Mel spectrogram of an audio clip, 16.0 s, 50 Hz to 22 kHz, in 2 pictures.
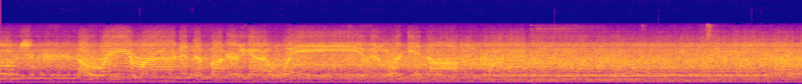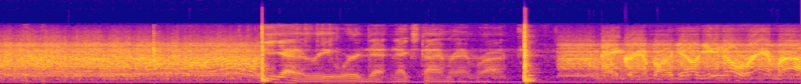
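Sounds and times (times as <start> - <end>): garbled radio transmission: 0.0 - 16.0
humming radio tones: 0.0 - 16.0
radio static: 0.0 - 16.0.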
